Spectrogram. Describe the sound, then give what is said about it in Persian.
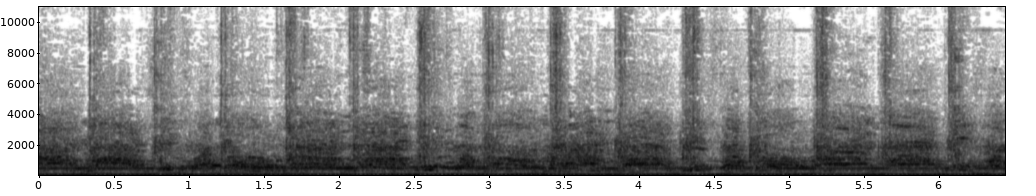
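A large crowd of students chants slogans in unison at a protest at the University of Isfahan: loud rhythmic bursts of many voices repeating at a steady beat, with shouting and a constant roar of people filling the gaps between phrases. “و دانشجویان در دانشگاه اصفهان شعار دادند.”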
